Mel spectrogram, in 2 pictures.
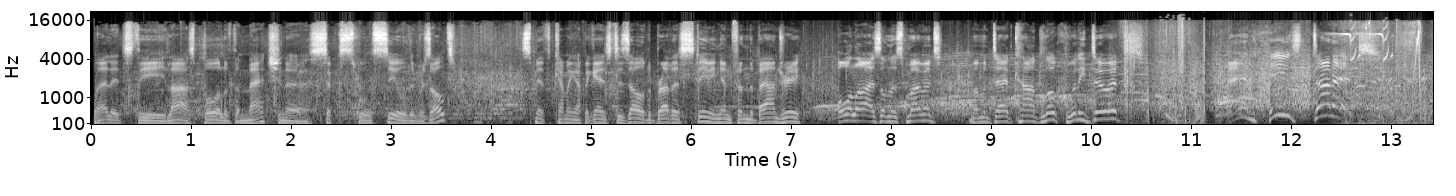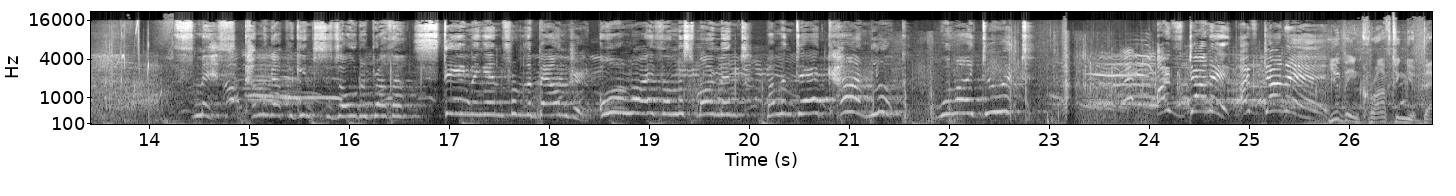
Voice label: CRICKET COMMENTATOR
